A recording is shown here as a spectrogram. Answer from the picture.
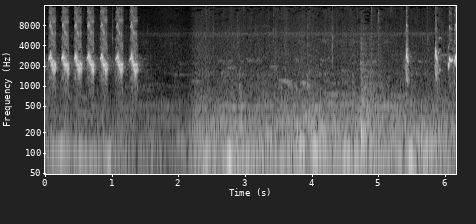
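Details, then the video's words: Yellow-vented bulbul singing in rolling, nonstop style on a Sunday morning, a recording used to lure and stimulate the same species: seven quick bright chirps in a row, then a muffled pause with low rumble and scattered faint notes, closing with a few sharp chirps. "suara trucuk gacor ropel di minggu pagi ini"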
